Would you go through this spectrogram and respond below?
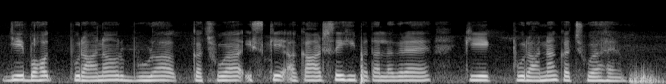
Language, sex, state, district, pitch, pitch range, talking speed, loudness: Hindi, female, Rajasthan, Bikaner, 190 Hz, 185-195 Hz, 170 wpm, -15 LUFS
